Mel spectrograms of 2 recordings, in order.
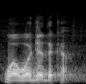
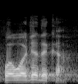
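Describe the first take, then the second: The two takes are said the same way.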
